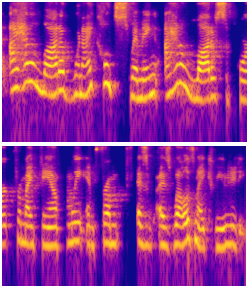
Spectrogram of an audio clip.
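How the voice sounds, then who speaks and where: Talking at a very fast pace with hardly any pauses, a woman uses lively intonation. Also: fairly high pitch for a woman. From South Dakota. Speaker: motivational speaker and former reality show contestant. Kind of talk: podcast interview.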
